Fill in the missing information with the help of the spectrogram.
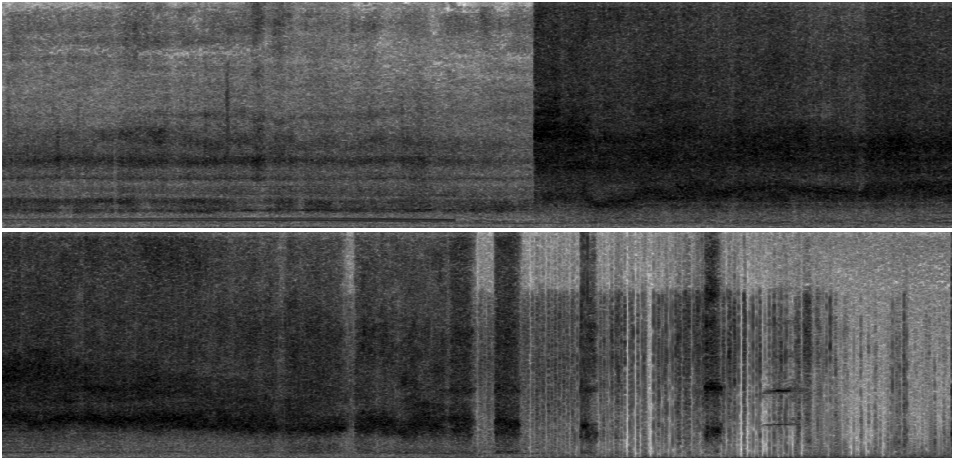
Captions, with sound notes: i have chosen dis house to go to hevan bye *fart* MY EARS AAAAAAAAAAAAAAAAAAAAAAAAAAAAAAAAAAAAAAAAAA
